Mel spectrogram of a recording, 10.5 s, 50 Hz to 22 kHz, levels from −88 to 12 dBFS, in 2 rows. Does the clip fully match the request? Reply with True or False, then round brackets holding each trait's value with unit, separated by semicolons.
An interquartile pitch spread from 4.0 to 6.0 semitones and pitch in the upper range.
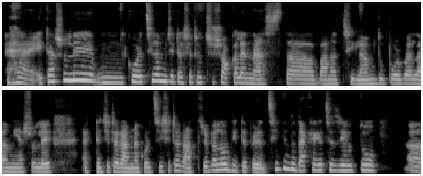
True (4.7 semitones; 220 Hz)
